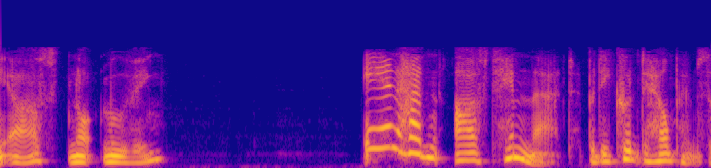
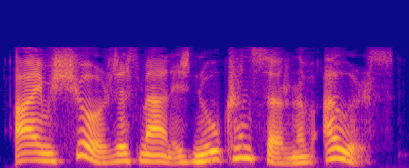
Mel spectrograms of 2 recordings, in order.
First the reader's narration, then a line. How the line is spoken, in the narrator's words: he said firmly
